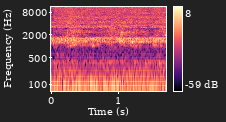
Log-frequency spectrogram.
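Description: Water runs from a tap into a bathroom sink during a shave, a steady, even rushing splash at close range with no talk over it.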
